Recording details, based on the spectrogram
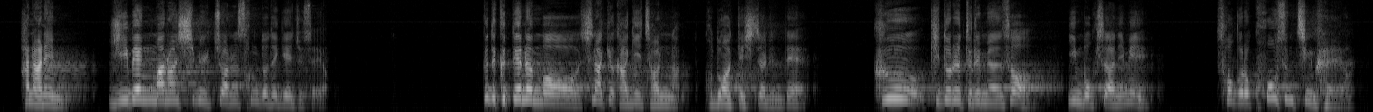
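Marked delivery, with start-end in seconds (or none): none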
